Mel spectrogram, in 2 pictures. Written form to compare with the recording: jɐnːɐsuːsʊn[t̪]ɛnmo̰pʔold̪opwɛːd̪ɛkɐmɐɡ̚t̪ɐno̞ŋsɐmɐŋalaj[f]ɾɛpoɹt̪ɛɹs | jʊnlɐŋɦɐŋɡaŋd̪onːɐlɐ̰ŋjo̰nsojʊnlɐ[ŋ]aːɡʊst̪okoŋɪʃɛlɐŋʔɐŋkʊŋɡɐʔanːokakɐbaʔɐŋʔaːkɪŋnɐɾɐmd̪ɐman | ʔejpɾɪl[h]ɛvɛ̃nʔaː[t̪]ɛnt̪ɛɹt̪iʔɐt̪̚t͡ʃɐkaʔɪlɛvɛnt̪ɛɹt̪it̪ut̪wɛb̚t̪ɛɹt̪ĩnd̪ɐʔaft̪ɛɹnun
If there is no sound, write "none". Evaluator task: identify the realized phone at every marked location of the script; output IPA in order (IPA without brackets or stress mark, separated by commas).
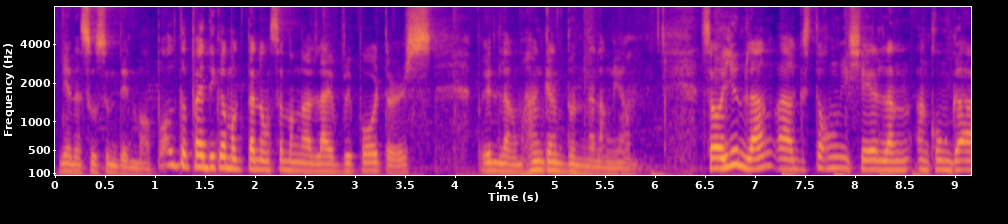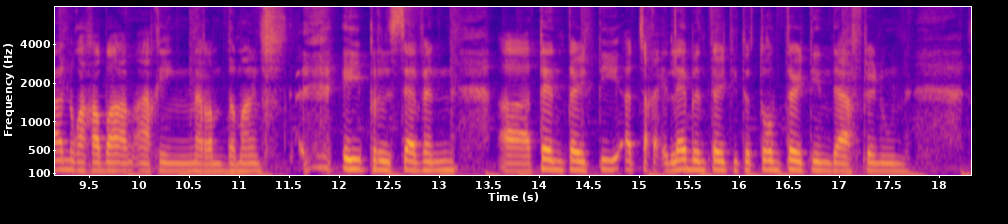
d̪, v, ŋ, s, t̪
